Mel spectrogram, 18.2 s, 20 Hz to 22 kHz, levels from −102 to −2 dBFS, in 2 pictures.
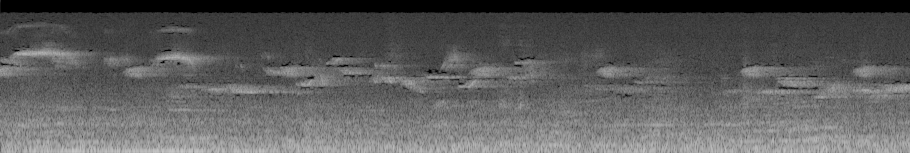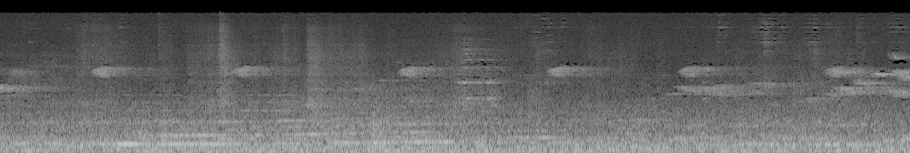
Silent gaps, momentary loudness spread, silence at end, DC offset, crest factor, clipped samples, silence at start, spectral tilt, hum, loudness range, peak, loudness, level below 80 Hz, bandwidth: none; 5 LU; 0 s; under 0.1%; 16 dB; under 0.1%; 0 s; -4.5 dB/octave; none; 2 LU; -18 dBFS; -34 LUFS; -40 dBFS; 16.5 kHz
